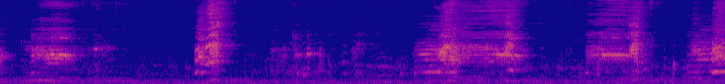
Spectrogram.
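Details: Domestic geese out in the fields around their owner's house, said to be happy and enjoying nature, give loud, harsh, nasal honks in short bursts, about one burst every two seconds with quieter gaps between.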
